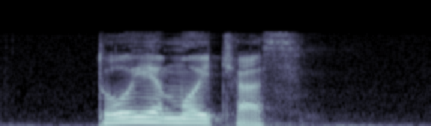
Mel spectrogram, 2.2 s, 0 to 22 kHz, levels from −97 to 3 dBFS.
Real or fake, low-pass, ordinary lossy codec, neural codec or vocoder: real; 7.2 kHz; none; none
